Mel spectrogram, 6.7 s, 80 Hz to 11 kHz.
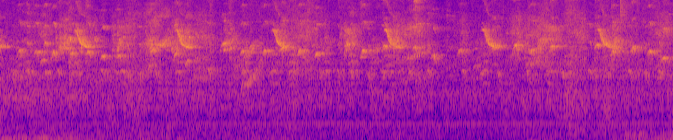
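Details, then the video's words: Hand-reared, tame rosy-faced lovebird chick, white-face Australian cinnamon, April 3 2022: about six high, piercing chirps that slide downward, roughly one a second, against a constant low electrical hum. "コザクラインコ ホワイトフェイスオーストラリアンシナモン ヒナ 手乗り"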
